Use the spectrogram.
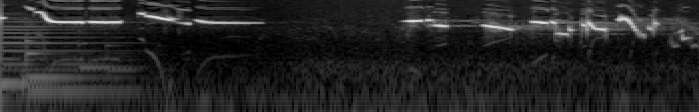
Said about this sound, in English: With their bright yellow breasts and superlative songs, meadowlarks are among our most familiar and cherished birds. The eastern meadowlark's clear whistled music is the unmistakable anthem of eastern North America's farmlands and open country.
